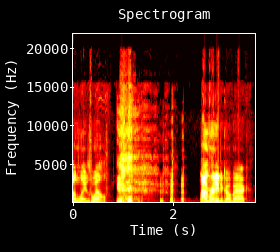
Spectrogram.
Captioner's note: laughing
